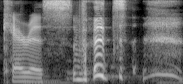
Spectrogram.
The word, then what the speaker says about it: Ceres: her Roman name is Ceres. Actually, it's pronounced Charis, but in like, at least in American English, I don't know about British and Australian and New Zealand English, but I've heard Ceres, Charis.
